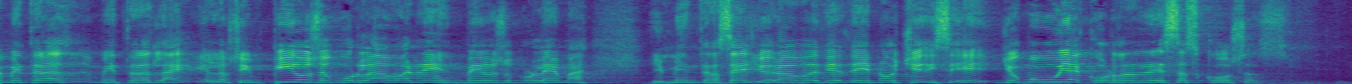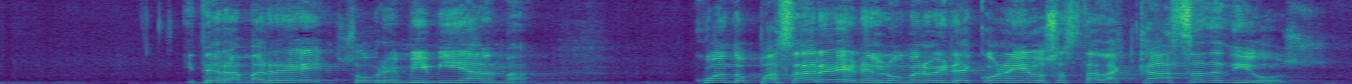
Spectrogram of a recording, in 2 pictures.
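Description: Pastor, man with a high voice, preaching, quizzing and joking with his flock. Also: a bit bright. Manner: preaching with rhetorical questions to the congregation; jokes with the congregation. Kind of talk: sermon.

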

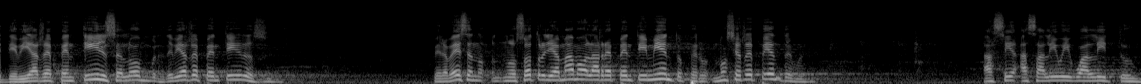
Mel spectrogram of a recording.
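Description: A man with a Peruvian Spanish accent preaching a sermon as a deacon, slow and emphatic, with rhetorical questions and sudden drops to a low voice. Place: church sanctuary. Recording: reverberant church hall.

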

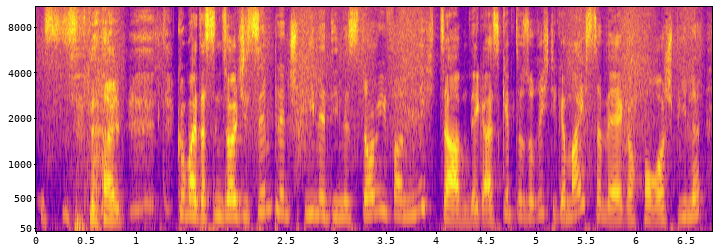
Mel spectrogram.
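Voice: medium pitch, quick pace, a little hiss or hum. A gaming YouTuber giving horror let's play commentary, jumpy and easily startled, swearing with youth slang and talking straight to viewers. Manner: talks directly to viewers.

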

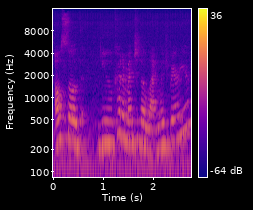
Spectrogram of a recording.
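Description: Woman doing a patient counselor, hesitant, somewhat high voice, roomy echo. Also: lively intonation, a little fast, mellow, lightly acted. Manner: polite, hesitant, many ums and okays. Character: calm, patient family counselor. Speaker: counselor in a skit. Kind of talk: student skit role-play. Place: classroom with a table. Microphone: far camera. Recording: echoey room, background noise.

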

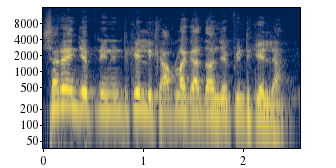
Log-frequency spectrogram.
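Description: A male pastor preaching a sermon, animated and firing questions at his congregation. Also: a little high, rapid-fire.

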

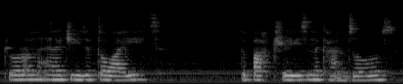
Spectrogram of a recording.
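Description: A woman's voice: completely flat delivery, moderate pace, dark tone, reverberant, low-quality recording. A woman in her twenties solemnly calling out questions as she leads a séance for a vlog. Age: 20s. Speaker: leader of a spirit board session. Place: dim indoor room at night. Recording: low hum, faint noise.

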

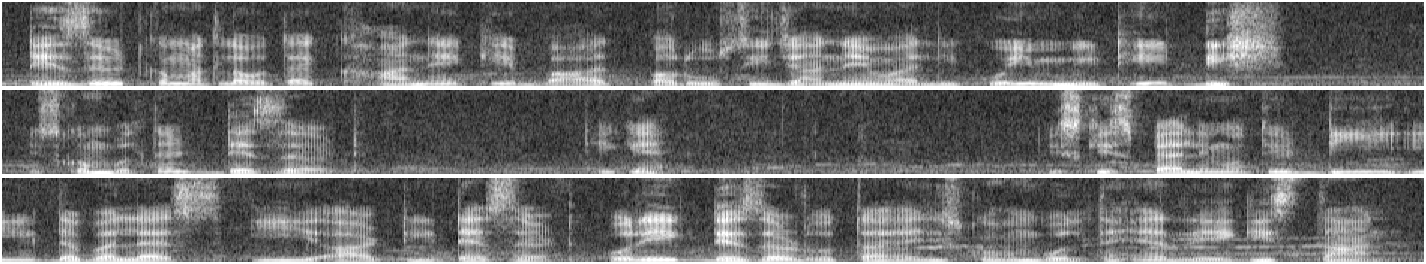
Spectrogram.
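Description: A man teaching English pronunciation in a lesson, repeating each word slowly and carefully. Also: medium pitch, background noise. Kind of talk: Hindi-language pronunciation lesson.

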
